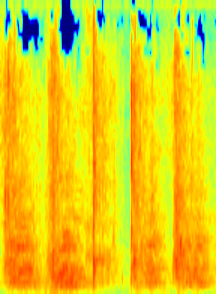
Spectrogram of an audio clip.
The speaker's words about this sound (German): Obwohl er gar nicht zur Wahl stand, galten ihm die Jubelrufe in der Parteizentrale.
